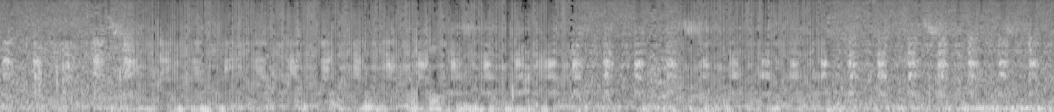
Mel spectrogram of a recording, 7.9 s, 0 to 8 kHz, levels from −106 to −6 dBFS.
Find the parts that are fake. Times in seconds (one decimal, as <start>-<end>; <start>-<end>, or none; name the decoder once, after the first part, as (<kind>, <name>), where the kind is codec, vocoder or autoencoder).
1.0-4.3 (vocoder, BigVGAN v2); 5.1-6.2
